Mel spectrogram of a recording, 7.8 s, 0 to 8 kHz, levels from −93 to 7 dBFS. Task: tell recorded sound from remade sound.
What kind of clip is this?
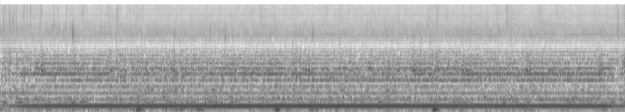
remade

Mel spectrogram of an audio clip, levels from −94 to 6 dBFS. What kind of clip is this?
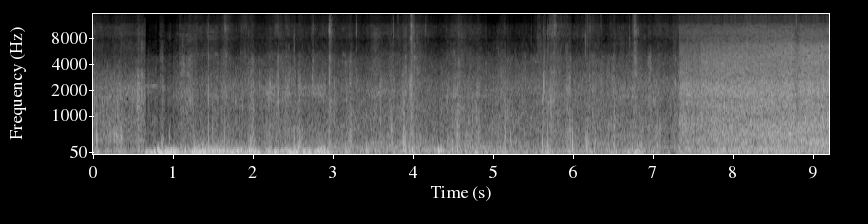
recorded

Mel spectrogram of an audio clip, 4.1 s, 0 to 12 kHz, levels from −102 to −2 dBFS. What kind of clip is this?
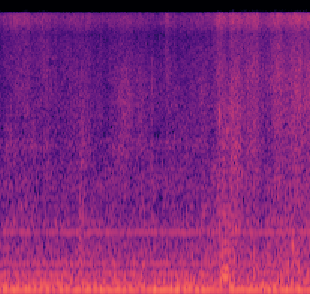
recorded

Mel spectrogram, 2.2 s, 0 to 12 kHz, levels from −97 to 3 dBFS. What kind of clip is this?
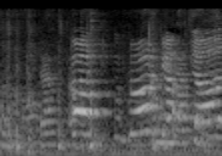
recorded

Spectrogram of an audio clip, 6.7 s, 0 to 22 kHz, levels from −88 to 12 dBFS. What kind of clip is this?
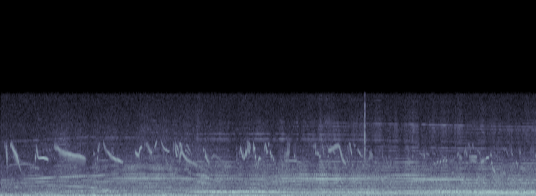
recorded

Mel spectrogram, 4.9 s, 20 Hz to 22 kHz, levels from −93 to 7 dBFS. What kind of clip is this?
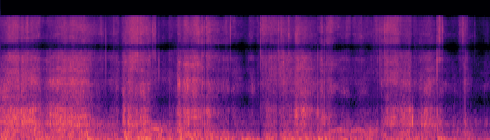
remade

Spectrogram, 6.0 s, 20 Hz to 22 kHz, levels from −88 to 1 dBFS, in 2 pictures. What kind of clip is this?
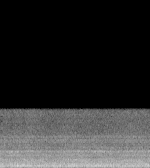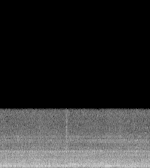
remade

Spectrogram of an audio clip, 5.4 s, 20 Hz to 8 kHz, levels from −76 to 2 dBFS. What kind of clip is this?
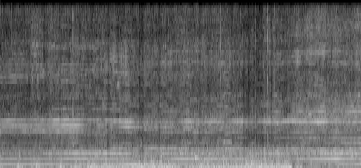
recorded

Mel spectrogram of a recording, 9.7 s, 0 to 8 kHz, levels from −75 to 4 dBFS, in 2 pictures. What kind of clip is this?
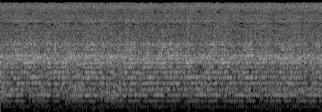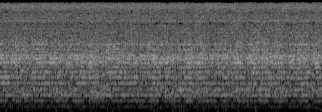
recorded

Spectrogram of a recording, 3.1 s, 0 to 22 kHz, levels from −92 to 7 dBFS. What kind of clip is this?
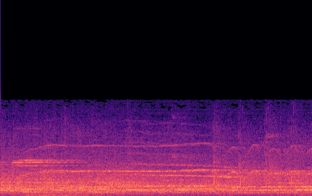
recorded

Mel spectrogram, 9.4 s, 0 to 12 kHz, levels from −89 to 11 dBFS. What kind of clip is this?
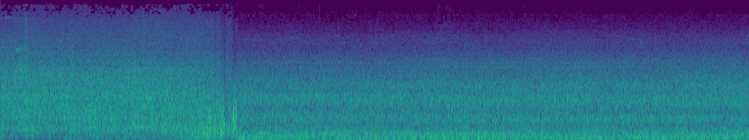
recorded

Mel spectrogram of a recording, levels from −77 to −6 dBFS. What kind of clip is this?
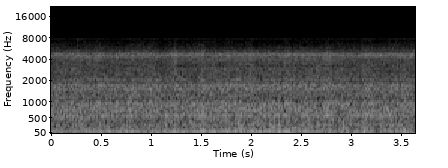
recorded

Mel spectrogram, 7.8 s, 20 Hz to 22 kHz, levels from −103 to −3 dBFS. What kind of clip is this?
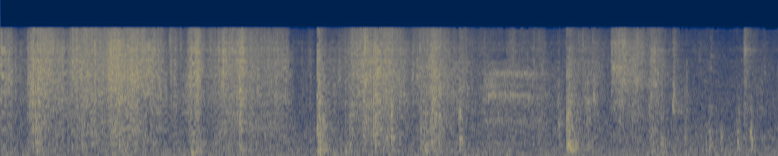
remade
